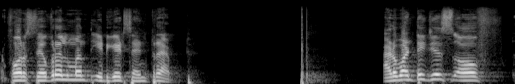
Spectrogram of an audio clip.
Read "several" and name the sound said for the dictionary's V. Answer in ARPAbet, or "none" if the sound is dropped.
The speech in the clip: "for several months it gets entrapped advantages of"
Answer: V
